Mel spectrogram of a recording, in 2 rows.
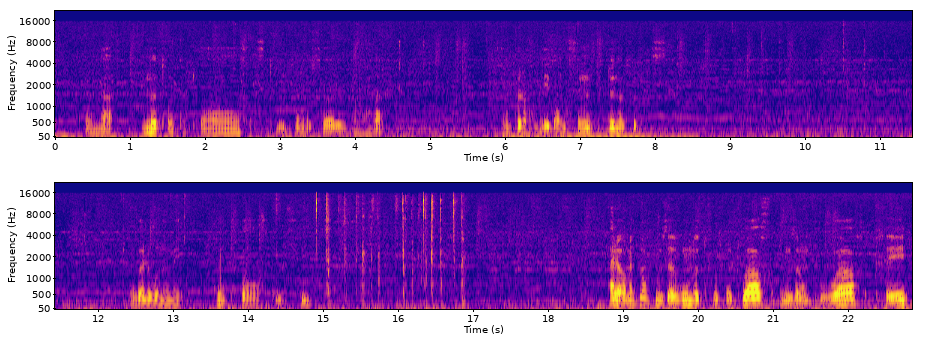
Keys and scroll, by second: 14.9-16.4 typing, 16.7 Return.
